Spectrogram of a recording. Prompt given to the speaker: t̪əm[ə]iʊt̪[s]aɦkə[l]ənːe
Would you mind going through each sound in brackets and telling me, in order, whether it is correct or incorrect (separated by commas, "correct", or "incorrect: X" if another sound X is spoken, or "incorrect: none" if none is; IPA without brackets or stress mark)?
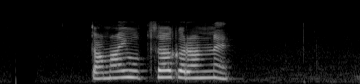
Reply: incorrect: a, correct, incorrect: ɾ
